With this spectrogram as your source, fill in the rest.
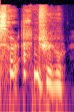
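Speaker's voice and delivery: gasped exclamation. Narrating a woman who remembers a forgotten friend; gasping. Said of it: "she gasped".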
